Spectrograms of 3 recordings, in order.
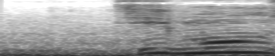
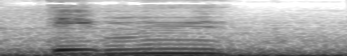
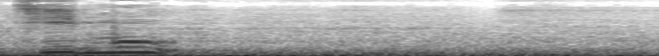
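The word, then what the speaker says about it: Temu: Timou, ça se dit, pas Tému, c'est Timou. Enfin, pas prononcer la française, quoi, on prononce l'américaine, c'est un site américain.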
